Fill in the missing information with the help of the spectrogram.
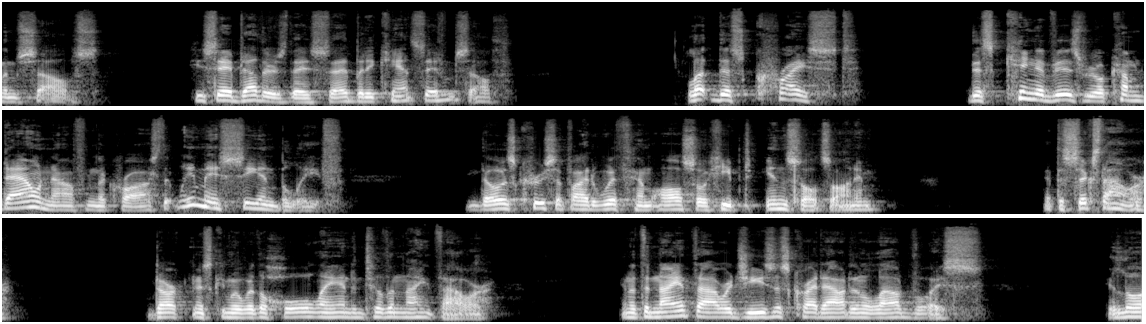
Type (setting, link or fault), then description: setting, large echoing room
